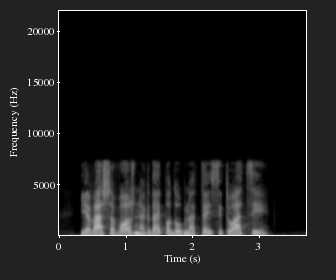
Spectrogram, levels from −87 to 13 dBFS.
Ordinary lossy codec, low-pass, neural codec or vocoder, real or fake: none; 7.2 kHz; codec, 16 kHz, 1 kbps, X-Codec, WavLM features, trained on Multilingual LibriSpeech; fake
